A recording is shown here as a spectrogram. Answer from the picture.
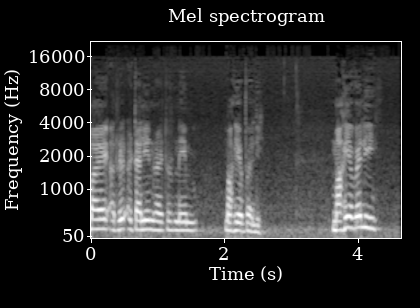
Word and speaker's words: Machiavelli: Machiavelli or Machiavelli, it's pronounced like that.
